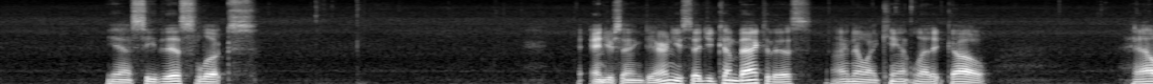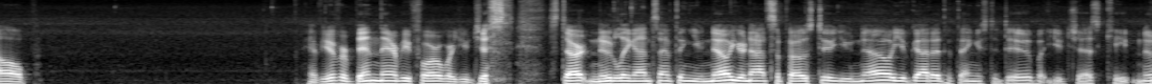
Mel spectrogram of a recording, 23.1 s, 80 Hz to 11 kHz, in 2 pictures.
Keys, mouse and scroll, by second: 0.7-1.5 scroll up 2, 1.5 Tab, 1.9 middle click, 3.2 ctrl+Tab, 4.3 right click, 4.9 shift+right click, 5.2 middle click, 6.7 click, 9.2 middle click, 10.8 right click, 11.3 shift+right click, 11.7 middle click, 13.1 click, 14.5 a, 14.9 middle click, 16.5 middle click, 17.2-17.8 scroll up 1, 17.9 ctrl+Tab, 18.8 right click, 19.6 g, 21.1 click, 21.8 right click, 22.3 shift+right click, 22.9 right click.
